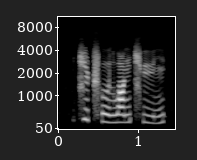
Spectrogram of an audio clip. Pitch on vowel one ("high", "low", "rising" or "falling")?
falling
